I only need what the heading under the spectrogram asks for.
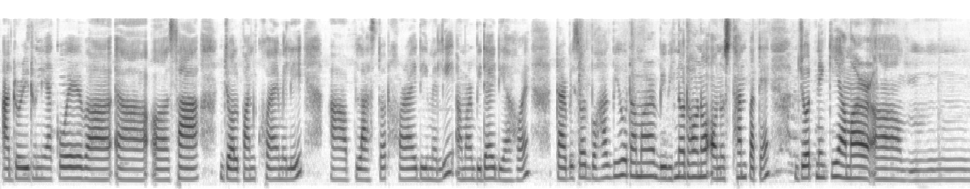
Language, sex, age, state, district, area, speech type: Assamese, female, 18-30, Assam, Dibrugarh, rural, spontaneous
